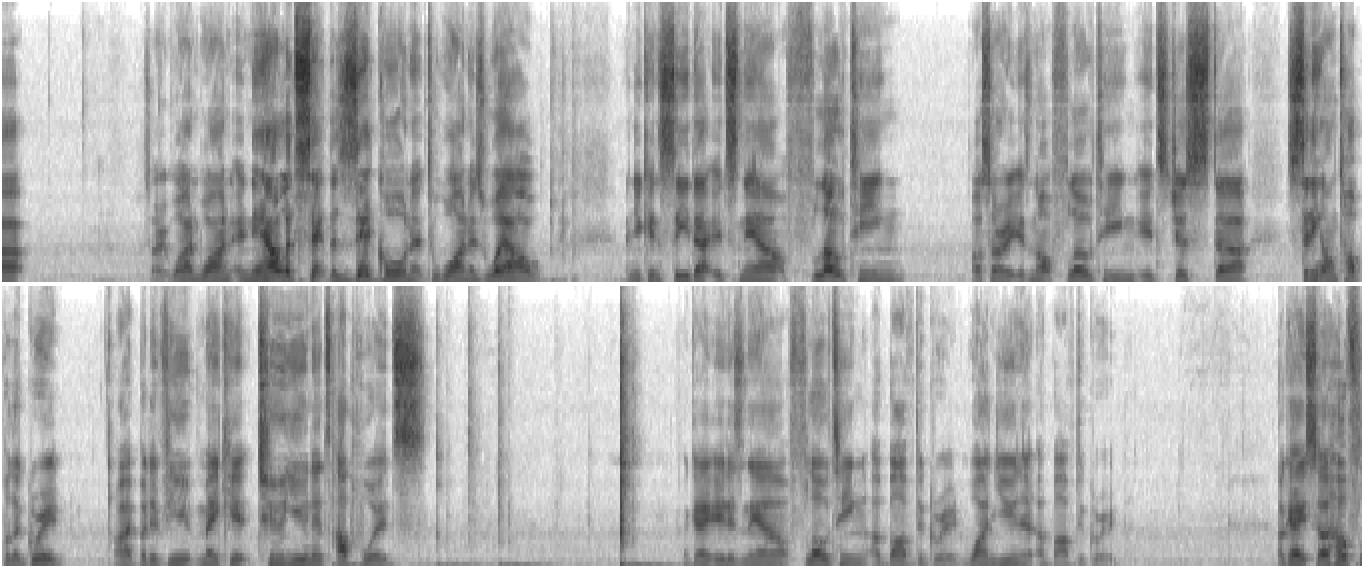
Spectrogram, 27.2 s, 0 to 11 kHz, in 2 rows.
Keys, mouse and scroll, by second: 1.6 click, 4.2 click, 6.9 middle click, 11.6 middle click, 15.5 click, 17.1 Left, 21.0 middle click.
